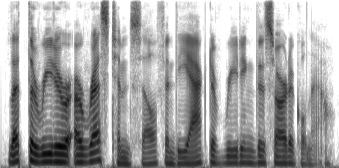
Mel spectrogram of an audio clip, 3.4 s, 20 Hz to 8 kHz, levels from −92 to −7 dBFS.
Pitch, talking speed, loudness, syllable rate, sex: 115 Hz, 230 wpm, -18 LUFS, 5.9 syllables/s, male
